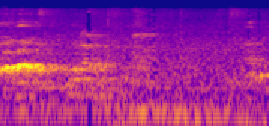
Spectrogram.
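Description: Short wordless voice sounds from people in a room, loudest in a brief burst right at the start, then quieter.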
